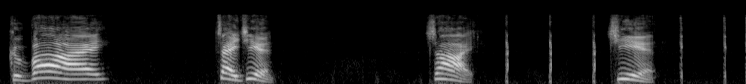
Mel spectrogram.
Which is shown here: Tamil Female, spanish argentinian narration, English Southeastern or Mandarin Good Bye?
Mandarin Good Bye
